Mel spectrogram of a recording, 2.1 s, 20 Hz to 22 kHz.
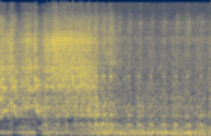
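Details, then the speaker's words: Rusi Chariot 175 motorcycle, not yet tuned up, engine otherwise said fine: small single catches and settles into quick idle with light, fast top-end ticking; valves noisy, valve tapping. "Yung tunog niya medyo may lagat ng konti doon sa bagula. Hindi lang ng tunog yan. Maingay na. Maingay na yun mga travelers yung kanyang balbula."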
